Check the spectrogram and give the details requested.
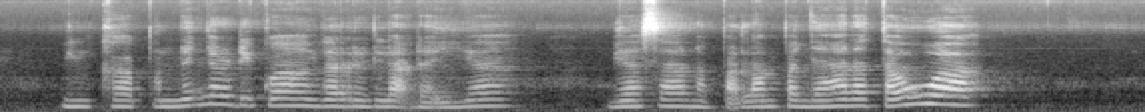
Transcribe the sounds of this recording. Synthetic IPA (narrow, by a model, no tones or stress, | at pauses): miŋkapundeɲd͡ʒodikuaŋaŋɡarːilaʔdaija | biasanapalampaɲaanat̪aua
